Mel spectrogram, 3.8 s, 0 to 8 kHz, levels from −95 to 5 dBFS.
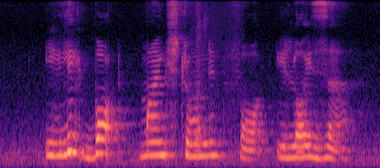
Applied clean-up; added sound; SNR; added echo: none; Whoosh, swoosh, swish; 16 dB; none.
